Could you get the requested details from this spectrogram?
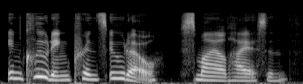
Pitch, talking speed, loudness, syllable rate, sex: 220 Hz, 100 wpm, -17 LUFS, 4.1 syllables/s, female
